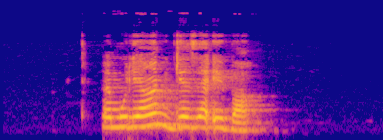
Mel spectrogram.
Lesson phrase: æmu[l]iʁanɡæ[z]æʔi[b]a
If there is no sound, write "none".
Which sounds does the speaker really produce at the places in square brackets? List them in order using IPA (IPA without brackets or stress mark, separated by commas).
l, z, b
